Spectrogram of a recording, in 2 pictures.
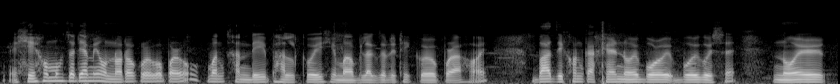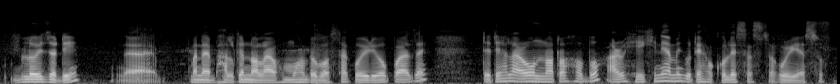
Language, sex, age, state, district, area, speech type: Assamese, male, 30-45, Assam, Dibrugarh, rural, spontaneous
